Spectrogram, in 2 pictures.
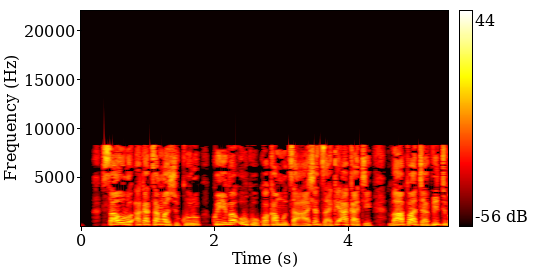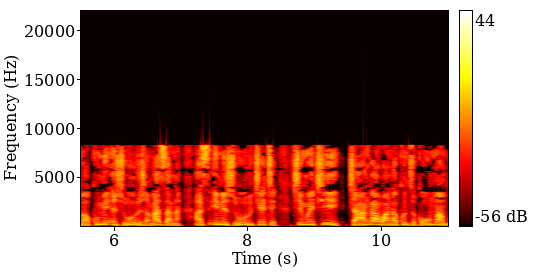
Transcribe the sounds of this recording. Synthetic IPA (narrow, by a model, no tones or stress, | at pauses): sauɾo̞ʔakat͡samwaʐikuɾu | kuimbaʔukukwakamut͡saɦaʃad͡zake̞akaːtiʋapadʱavʱidʱimakumieʐiuɾuʐamazaːnaːsiːneʐiuɾut͡ʃe̞ːte̞ | t͡ʃimwe̞t͡ʃiːt͡ʃaːŋɡawanakunze̞kwoumaːmbo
